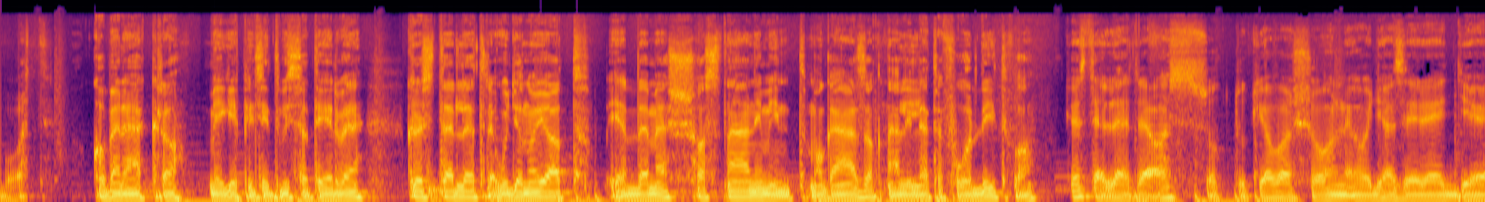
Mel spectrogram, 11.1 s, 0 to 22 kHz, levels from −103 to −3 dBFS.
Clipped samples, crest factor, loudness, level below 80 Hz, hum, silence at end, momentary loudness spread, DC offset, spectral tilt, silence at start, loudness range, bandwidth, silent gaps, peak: under 0.1%; 14 dB; -13 LUFS; -28 dBFS; none; 0 s; 6 LU; under 0.1%; -4.5 dB/octave; 0 s; 3 LU; 16.5 kHz; none; 0 dBFS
